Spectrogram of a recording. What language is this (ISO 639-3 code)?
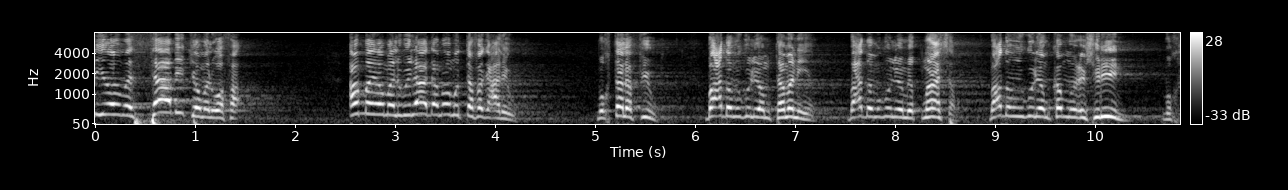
ara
